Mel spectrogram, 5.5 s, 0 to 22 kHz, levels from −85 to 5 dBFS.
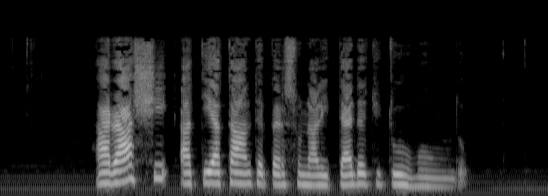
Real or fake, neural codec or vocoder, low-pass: real; none; 10.8 kHz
